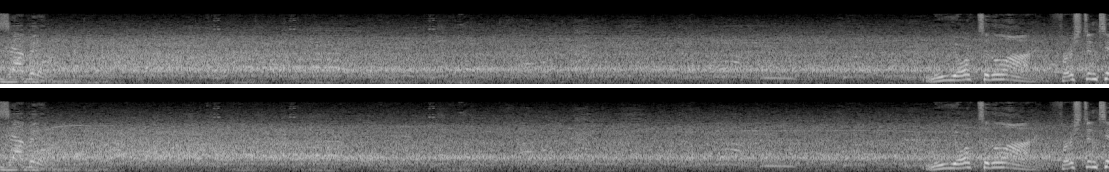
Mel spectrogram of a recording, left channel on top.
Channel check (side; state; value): both; normal; correlation 0.72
